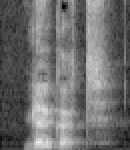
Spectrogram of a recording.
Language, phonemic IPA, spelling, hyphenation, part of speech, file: Dutch, /ˈløː.kərt/, leukerd, leu‧kerd, noun, Nl-leukerd.ogg
- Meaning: joker, wiseguy, japester (frequently used ironically)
